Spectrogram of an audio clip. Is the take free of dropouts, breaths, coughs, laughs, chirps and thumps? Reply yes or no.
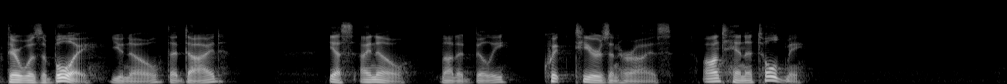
yes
